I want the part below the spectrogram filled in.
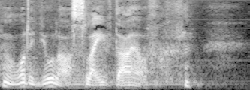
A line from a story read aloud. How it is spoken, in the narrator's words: be muttering under your breath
